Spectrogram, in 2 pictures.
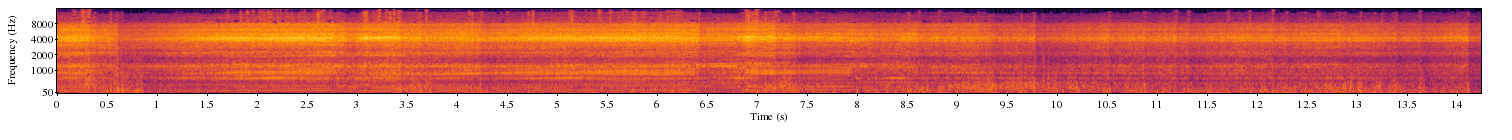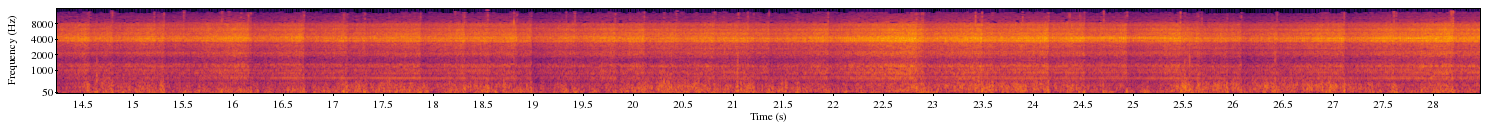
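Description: Dirt bike engine accelerating through the gears, its pitch rising, dropping at a shift about three seconds in, and rising again. After about eight seconds it settles into a steady cruise, mostly heard as wind rush on the goggle-mounted microphone.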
